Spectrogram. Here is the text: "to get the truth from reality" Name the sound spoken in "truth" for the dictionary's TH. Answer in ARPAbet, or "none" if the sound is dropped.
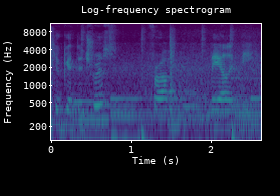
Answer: S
